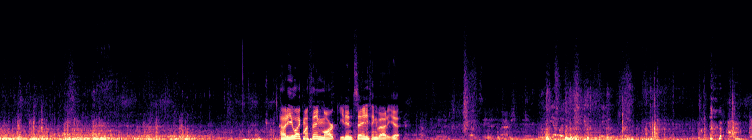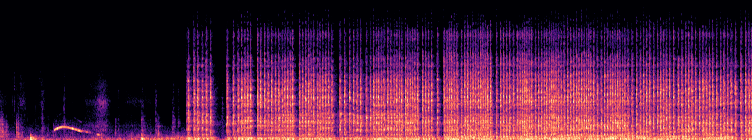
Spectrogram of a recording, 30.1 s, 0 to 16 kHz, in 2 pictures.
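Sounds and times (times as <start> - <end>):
short falling whistle tone: 16.1 - 17.0
rapid mechanical rattle: 18.7 - 30.0.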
